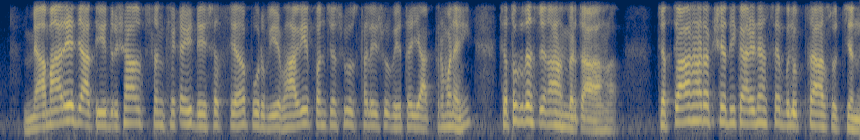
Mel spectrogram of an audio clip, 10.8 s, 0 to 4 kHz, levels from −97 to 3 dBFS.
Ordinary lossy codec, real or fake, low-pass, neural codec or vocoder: Opus, 32 kbps; fake; 3.6 kHz; codec, 24 kHz, 3 kbps, HILCodec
